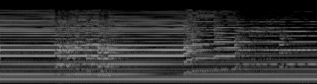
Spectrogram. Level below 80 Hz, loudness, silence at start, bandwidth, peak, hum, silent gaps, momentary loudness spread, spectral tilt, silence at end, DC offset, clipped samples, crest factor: -82 dBFS; -26 LUFS; 0 s; 15.5 kHz; -16 dBFS; none; none; 7 LU; -1 dB/octave; 0 s; under 0.1%; under 0.1%; 12 dB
